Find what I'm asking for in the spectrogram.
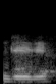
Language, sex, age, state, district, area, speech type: Urdu, male, 30-45, Uttar Pradesh, Gautam Buddha Nagar, urban, conversation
